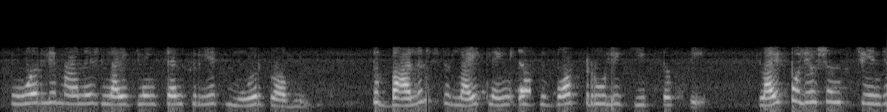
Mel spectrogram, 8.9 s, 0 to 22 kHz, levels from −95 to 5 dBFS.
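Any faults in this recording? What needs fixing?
The GSM full-rate codec runs throughout. Sound is confined to 200 Hz to 3.6 kHz, with buzzy, gravelly roughness from pulse-driven vocal-tract coding, consistent with 13 kbps GSM.

GSM bit errors strike at 4.26 to 4.33 s and 6.11 to 6.15 s. Corrupted filter, pitch or gain values cause brief squawks and gargling.

Record over a wideband path, or at least a strong, error-free link, to avoid both faults.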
